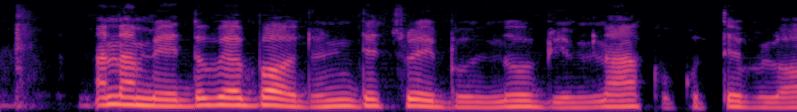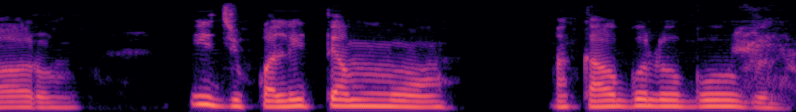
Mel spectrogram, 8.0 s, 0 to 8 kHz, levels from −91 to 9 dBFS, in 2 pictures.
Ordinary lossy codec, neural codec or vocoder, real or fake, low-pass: none; codec, 16 kHz, 16 kbps, FunCodec, trained on LibriTTS, 50 frames a second; fake; none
